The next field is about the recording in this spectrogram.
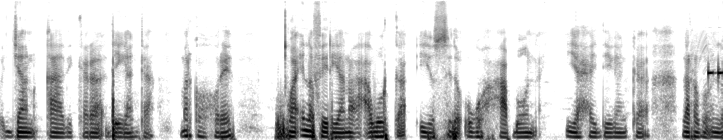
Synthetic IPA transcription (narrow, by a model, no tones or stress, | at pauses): d͡ʒaːnqɑːðɪkʰɐɾɐ̰d̪ɛːɣaːŋkʰɐ̰ | mɐrkʰɐhɔɾɛ | wɑːʔɪnlɐfiːɾɪjaːnɔːʕɑ̰ʔɑ̰βuːrkʰɐ̰ijɔsɪðɐ̰ʔʊɣʊhɑβɔːn | jɐhɛjd̪ɛːɣaːŋkʰɐ̰lɐrɐβɔʔɪnl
